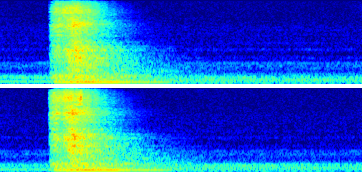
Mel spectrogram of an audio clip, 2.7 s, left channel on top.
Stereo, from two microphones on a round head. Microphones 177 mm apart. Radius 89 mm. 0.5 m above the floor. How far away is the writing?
About 0.6 m.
